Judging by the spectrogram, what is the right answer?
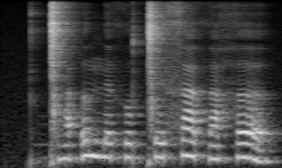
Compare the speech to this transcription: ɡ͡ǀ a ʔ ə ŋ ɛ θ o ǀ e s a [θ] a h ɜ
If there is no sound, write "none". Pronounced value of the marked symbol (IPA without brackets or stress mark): θ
